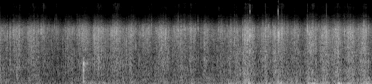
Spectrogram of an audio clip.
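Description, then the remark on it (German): A steady crackle of a campfire, with dense hissing texture and a few sharper pops and snaps scattered throughout, continuing without any voices. “Als die beiden Hungerbild kamen, machten sie ein Lagerfeuer.”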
